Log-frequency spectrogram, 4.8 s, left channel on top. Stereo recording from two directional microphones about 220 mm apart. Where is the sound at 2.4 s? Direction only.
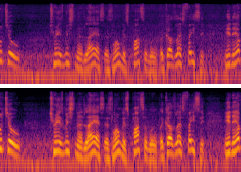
20° right (ahead or behind).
